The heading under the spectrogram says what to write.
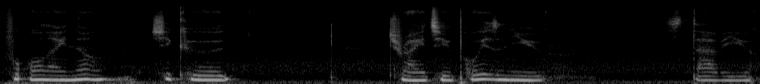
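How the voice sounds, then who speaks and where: A woman's voice: medium pitch, steady tone, extremely slow, long pauses, dark tone, slightly rough, exaggerated voice. A woman playing a jealous, possessive vampire girlfriend in an ASMR roleplay, whispering breathily in a teasing, commanding and condescending way. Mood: jealous, scornful.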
